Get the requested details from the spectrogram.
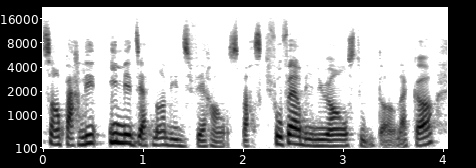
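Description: A woman at a very fast pace with lively intonation, in a dry, close sound with no echo. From Quebec. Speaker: law professor. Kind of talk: interview. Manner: halting.

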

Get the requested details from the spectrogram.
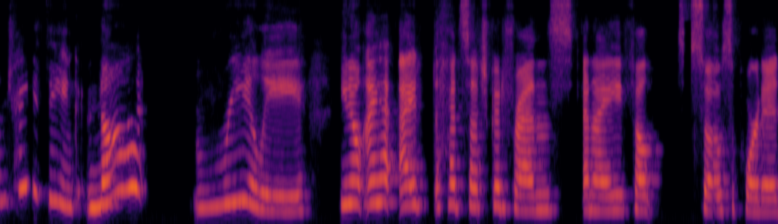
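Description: Over a quiet background, a woman in a raised, projected voice speaks at a very slow pace and high pitch, her tone bright and sharp and her intonation lively. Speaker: breast cancer survivor and ceramic artist. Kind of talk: casual interview chat.

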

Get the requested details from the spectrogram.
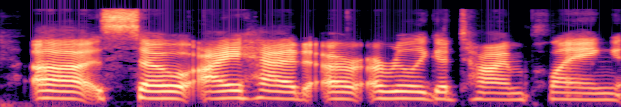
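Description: In a Southern US accent, a woman speaks in a bright, sharp tone, the sound dry and close with no echo and the background quiet. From Alabama, US South. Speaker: voice actor, former TV news worker. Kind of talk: casual chat.

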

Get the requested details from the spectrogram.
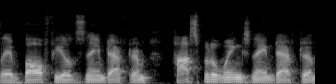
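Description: This man has a plain, everyday voice with an American accent and a fairly low pitch. He talks at a fairly quick pace over a quiet background. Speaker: businessman, former car dealer. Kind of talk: radio interview.

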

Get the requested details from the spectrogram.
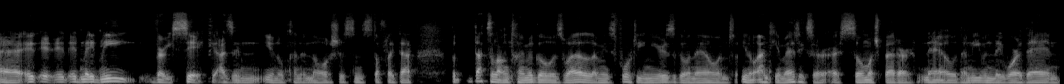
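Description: In an Irish accent, a man with a fairly low pitch talks at a very fast pace with fairly even intonation, in a very clean recording with a silent background. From Ireland. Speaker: actor and lymphoma survivor. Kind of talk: casual interview chat. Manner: hesitant, repeats words.

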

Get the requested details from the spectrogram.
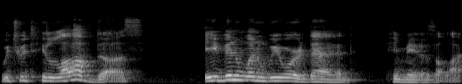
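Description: With vocal fry and lively intonation, a man speaks at a fairly high pitch and a fairly slow pace. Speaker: pastor. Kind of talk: casual podcast Bible discussion.

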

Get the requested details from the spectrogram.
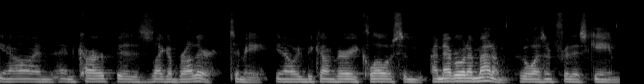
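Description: In an American accent, a man speaks at medium pitch with monotone, flat intonation. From Wisconsin. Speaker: hockey player development director. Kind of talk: casual interview.

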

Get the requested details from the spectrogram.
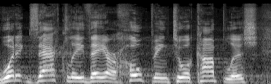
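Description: On a very clean recording with a silent background, a man speaks loud at a high pitch with ordinary pitch variation. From North Carolina. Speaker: preacher. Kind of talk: sermon. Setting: stage with audience. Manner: animated.

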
